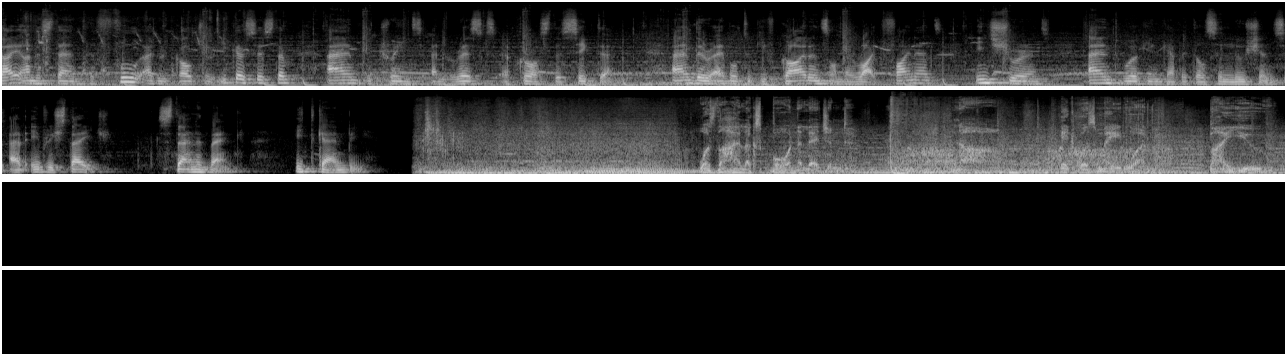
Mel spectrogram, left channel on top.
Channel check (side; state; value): right; silent; digital silence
